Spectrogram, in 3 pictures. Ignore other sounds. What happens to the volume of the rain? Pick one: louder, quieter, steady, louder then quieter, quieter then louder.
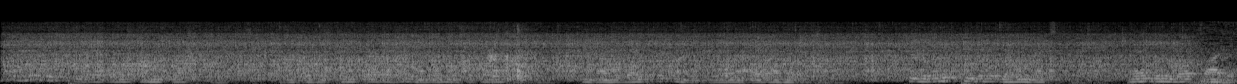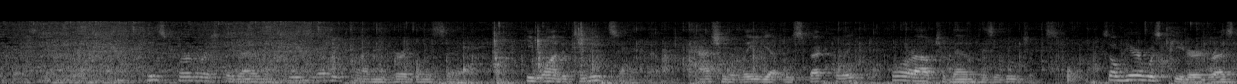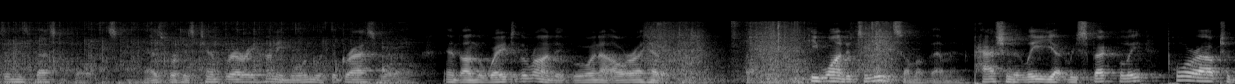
quieter.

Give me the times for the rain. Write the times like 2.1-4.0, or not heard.
0.0-28.9.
